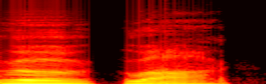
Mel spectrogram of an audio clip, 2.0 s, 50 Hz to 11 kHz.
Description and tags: Deep Groan 3
Deep Groan Creature Monster
Monster, Deep, Creature, Groan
